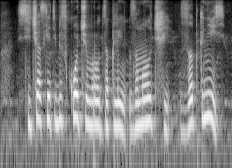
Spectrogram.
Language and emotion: Russian, angry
